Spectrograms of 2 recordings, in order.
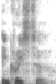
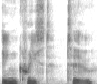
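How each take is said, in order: First: The final d sound is dropped. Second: The final d sound is clearly pronounced.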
